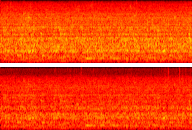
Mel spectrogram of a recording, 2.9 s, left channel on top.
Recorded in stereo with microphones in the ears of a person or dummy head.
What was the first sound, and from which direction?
Running water, 35° left (ahead or behind).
